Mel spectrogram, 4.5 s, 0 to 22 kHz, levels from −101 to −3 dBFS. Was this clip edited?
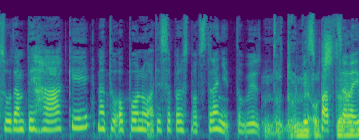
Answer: yes; 2 cuts; at 1.2 s, 2.4 s

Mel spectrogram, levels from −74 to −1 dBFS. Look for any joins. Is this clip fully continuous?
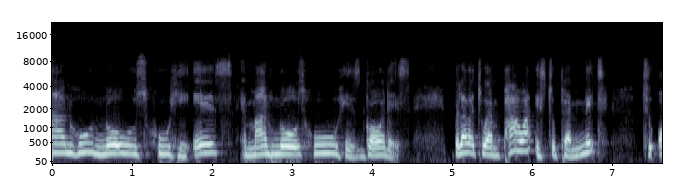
no; 2 cuts; at 2.3 s, 2.7 s

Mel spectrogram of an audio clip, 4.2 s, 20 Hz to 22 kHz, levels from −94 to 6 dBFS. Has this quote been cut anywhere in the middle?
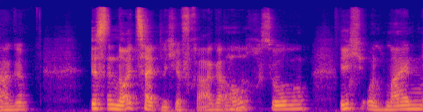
yes; 2 cuts; at 1.1 s, 3.3 s

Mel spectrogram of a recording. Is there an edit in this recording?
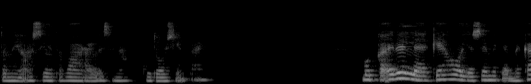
yes; 2 cuts; at 1.4 s, 3.8 s

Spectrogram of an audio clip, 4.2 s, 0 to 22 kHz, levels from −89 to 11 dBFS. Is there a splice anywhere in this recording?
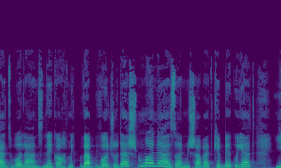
yes; 2 cuts; at 1.1 s, 1.4 s

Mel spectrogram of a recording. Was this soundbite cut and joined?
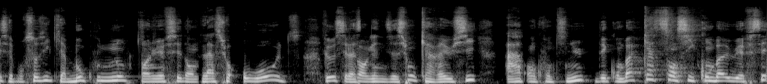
yes; 5 cuts; at 1.4 s, 1.9 s, 3.2 s, 3.6 s, 5.2 s

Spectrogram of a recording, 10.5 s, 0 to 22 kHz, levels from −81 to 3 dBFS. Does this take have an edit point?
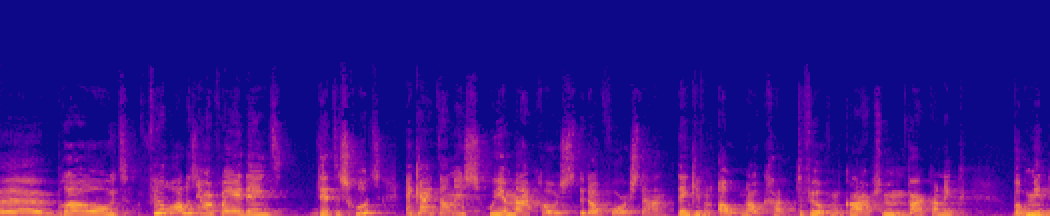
yes; 2 cuts; at 3.9 s, 6.7 s

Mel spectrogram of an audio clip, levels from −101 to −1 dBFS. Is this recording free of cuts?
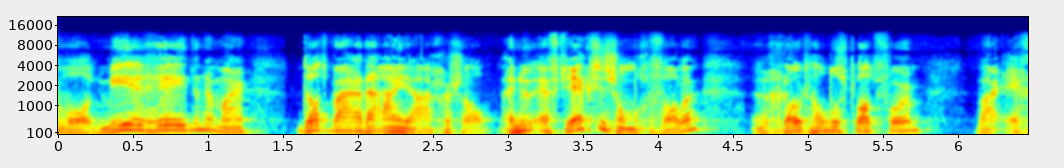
yes; 0 cuts

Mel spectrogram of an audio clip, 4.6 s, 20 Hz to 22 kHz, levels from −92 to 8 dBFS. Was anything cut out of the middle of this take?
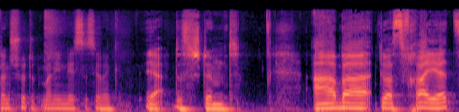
yes; 3 cuts; at 1.0 s, 1.3 s, 3.7 s

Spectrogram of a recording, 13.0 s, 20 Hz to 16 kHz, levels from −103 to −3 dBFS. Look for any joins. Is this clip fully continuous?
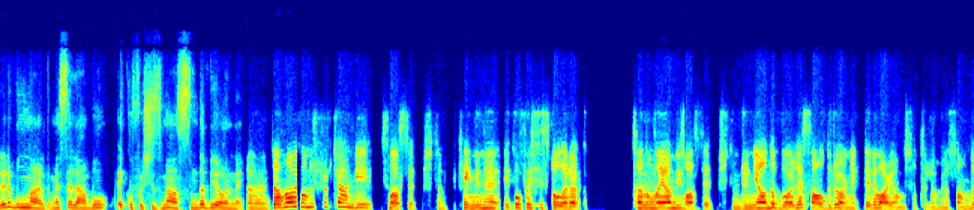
no; 3 cuts; at 4.0 s, 5.2 s, 9.1 s

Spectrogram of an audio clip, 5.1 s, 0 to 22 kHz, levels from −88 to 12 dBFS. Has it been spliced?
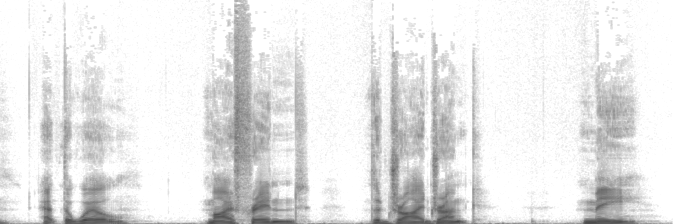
no; 0 cuts

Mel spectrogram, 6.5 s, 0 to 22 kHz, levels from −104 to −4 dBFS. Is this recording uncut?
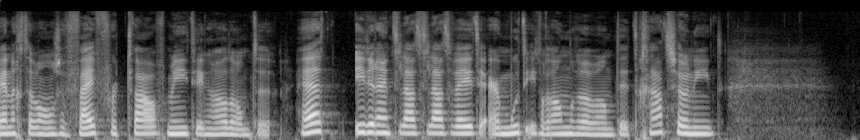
no; 3 cuts; at 2.1 s, 3.1 s, 4.0 s

